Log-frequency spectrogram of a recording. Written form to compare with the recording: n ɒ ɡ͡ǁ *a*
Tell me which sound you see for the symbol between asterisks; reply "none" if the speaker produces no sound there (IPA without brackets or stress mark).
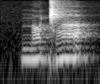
a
